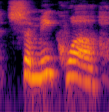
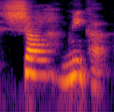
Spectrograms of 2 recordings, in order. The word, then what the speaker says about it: Shamika: j woods but allowed what you really read was shamiqua or shalamikwa or sacajawea or chiquita none of which are my name so let me spell it out for you for those who haven't gotten it yet my name is sha mika s for the sands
